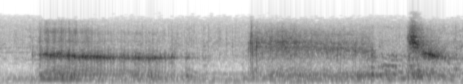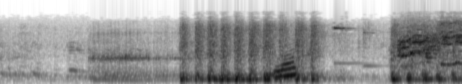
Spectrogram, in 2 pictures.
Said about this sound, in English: Why is he ringing the doorbell? I'm not even Miss Gildersleeve.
